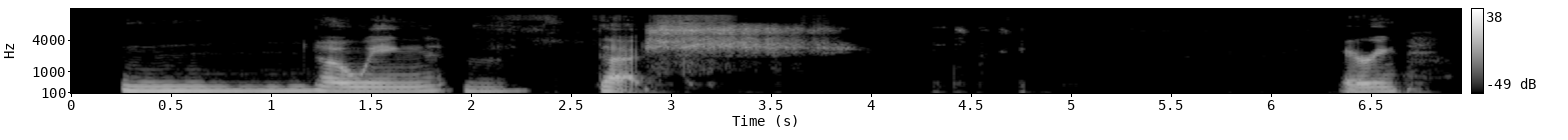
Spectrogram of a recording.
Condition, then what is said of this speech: Stuttering. And like when I was younger, my speech was even more severe.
